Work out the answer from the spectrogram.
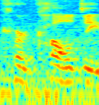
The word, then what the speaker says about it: Kirkcaldy: I know it's spelled like it should be pronounced Kirkcaldy, but it's actually Kirkcaldy.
